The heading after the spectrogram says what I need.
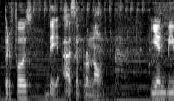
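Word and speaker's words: enby: they as a pronoun Envy is a phonotic pronunciation of ENB it stands for non-binary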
